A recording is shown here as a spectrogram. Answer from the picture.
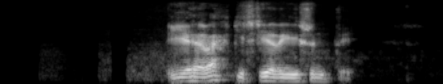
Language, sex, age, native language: Icelandic, male, 20-29, Icelandic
